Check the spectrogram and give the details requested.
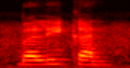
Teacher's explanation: bunyi ih berubah menjadi ih tinggi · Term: modifikasi vokal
